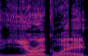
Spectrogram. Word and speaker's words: Uruguay: I should mention that a lot of westerners pronounce this word as Uruguay but in espanol I guess it would be pronounced Uruguay Uruguay so Uruguay or Uruguay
